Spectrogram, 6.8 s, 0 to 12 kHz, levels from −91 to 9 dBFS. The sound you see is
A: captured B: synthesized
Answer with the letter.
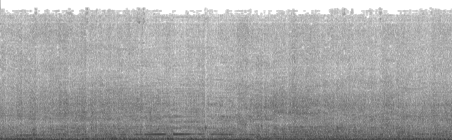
B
